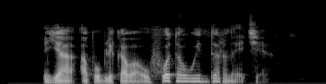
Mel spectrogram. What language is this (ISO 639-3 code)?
bel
